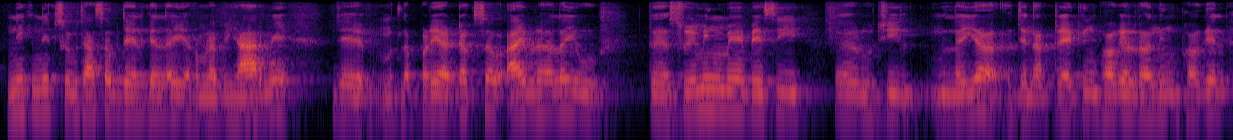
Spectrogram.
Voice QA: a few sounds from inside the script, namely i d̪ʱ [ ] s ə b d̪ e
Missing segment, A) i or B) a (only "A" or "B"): B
